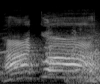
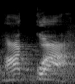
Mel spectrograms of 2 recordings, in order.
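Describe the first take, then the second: First: Agua much higher and louder in Spanish; emphatic Spanish agua. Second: Agua in a higher, louder Spanish voice. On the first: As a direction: really sing out agua the Spanish way. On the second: Comedian teaching the kid the Spanish word agua. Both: Shown as a demonstration. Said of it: "Water, agua".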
